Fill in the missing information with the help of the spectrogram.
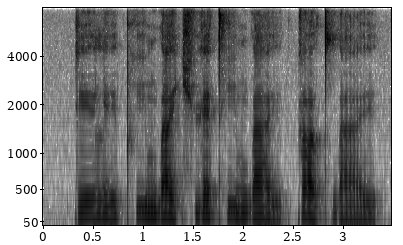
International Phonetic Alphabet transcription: k e˧˥ ɪ̯ l e˨˩ ɪ̯ pʰ i˥ m w a˥˧ ɪ̯ t͡ɕʰ ɥ ɛ˥˧ t̪ʰ i˥˧ m w a˥˩ ɪ̯ | k ɑ˥˩ ʊ̯ t̪ʰ w a˨˩˦ ɪ̯

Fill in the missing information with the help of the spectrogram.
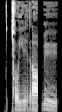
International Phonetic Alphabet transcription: ǀ o j i r ɑ ɓ y

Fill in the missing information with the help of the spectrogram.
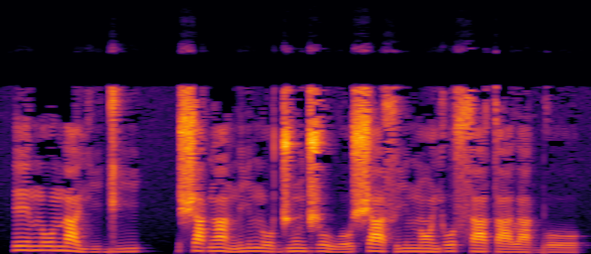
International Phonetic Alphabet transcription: e˦ n o˦ n a˦˨ j i˨ ɡ i˧ | ʃ a˦ ɡ ã˦˨ n i˧ n o˧ d͡ʒ ũ˦ d͡ʒ o˦˨ w o˨˦ ʃ a˦˨ s i˧ n ɔ̃˧ j o˦ s a˦ t a˧ l a˨ ɡ͡b o˨

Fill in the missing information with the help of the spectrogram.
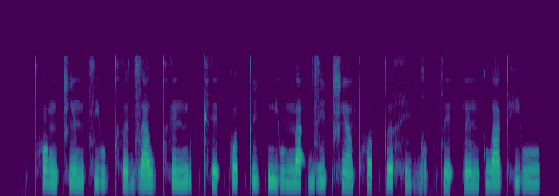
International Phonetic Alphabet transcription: t̪ʰ ɔ˨˩ ŋ t͡ɕ ẽ˨˩ m t͡s j u˨˩ kʰ ə˨˩ d͡z a˨˩ w kʰ ẽ˧ ŋ e˦ p̚ kʰ e˨ ʔ k ɔ˦ t̚ t̪ i˦ k̚ m j u˧ n̪ a˦ ʔ d͡z i˦ ʔ ɕ ã˨˩ pʰ ɔ˨ t̚ t̪ ə˦ h i˨˩ ɡ ɔ˨ k̚ t̪ e˨ ʔ p ẽ˧ m t̪ w a˦ kʰ j u˦

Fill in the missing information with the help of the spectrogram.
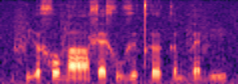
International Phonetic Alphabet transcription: f ḭ˧˥ ə̯ x o˧ v aː˧˩ x ɛ˧ x ṵ˧˨ ɣ ɨ˧ t̪ʰ əː˧ k ə˧˩ n v ɛ˨˩ v i˨˦

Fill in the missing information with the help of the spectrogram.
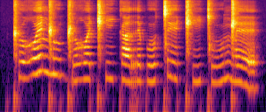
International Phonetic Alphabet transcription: ǁ u ʁʷ ɛ ŋ͡ǁ u ɡ͡ǁ ʊ ʁʷ ɛ ǁʰ i k a r ɛ p o ǀ ɪː ǁʰ i ǀ u ŋ͡ǁ ɛ

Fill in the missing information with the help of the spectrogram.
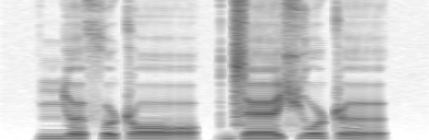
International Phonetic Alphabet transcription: ɲ əː θ o ʈ ɔː | d͡z ɛː ç oː ʈ əː

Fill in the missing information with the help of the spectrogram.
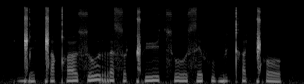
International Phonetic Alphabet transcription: ɡ͡ǁ ɪː ǁ ɛ qʰ uː s uː r ɐ s o ǁʰ yː t͡sʰ uː s ɪ f u b i kʰ ɐ ǁʰ o

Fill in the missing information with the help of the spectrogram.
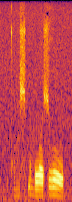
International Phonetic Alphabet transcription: kʼ ɔ̤ ʃ ɓ ɔ̤ w o ʃ ɣ u

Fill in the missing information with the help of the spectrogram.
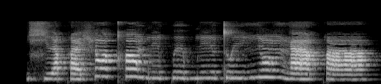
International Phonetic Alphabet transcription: ɕ ɨ˩ q ɨ˩ ɬ ɔ̃˥ qʰ ɔ̃˥ b ĩ˧ p ɨ˧ b ĩ˧ tʷ i˧ ɲ ɔ̃˥ ŋ a˧ q ɑ˧

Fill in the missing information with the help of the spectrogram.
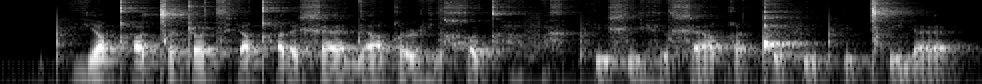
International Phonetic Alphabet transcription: pʰ i̤ j ɪ qʰ ʊ ǀ ʌ ʈ ʌ t͡sʰ i qʰ ɪ ɾ i x æ d æ q ɪ ɭ i̤ lʲ χ ʊ kʰ ɑ̤ f ɑ̤ x pʰ i x lʲ æ̤ l x æ q i ǃ ɪ f i pʰ i ǀʰ i j æ

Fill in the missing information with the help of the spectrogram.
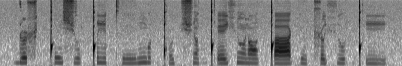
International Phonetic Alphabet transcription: ɖ ʊ ʂ ǃ e̤ ɕ o̤ ǃ i t̪ʰ e̤ ŋ u ǃʼ o̤ c ɕ ɔ̃ ǃʼ e ç ũ ɾ ɔ̃ ǃ a k e̤ ʈ͡ʂ ʊ ç u ǃʼ i

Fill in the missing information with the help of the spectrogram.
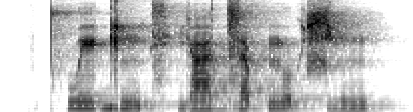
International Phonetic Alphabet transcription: t̪ʰ w e˦ ɡ i˥˧ ŋ t͡sʰ j a˧ d͡z a˦ p̚ n̪ o˦ ʔ ɕ i˧ n

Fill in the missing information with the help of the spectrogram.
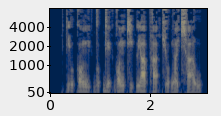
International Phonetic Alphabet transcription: k j u˥˧ k ɔ˧ ŋ i˨ ʔ ɡ o˦ k̚ ɡ e˨ ʔ ɡ ɔ˦ n t͡ɕ i˦ ʔ l j a˦ pʰ a˨ ʔ t͡ɕ o˨˩ ɡ ã˧ t͡ɕʰ a˨˦ w

